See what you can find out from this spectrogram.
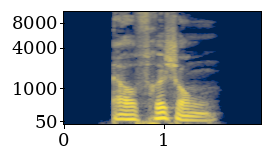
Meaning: refreshment
- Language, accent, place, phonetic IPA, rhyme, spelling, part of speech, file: German, Germany, Berlin, [ɛɐ̯ˈfʁɪʃʊŋ], -ɪʃʊŋ, Erfrischung, noun, De-Erfrischung.ogg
